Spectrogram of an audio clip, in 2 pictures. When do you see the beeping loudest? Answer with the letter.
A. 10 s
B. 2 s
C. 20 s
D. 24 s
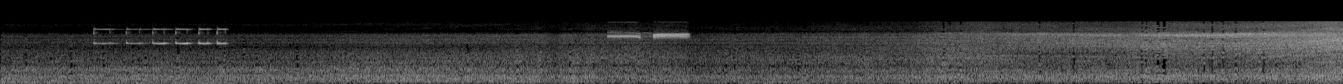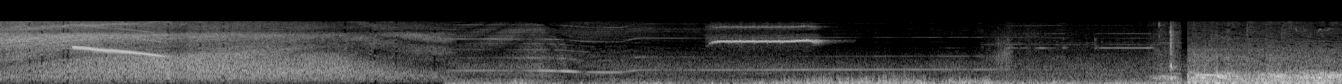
B.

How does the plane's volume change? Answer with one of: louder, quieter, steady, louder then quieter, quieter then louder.
louder then quieter.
